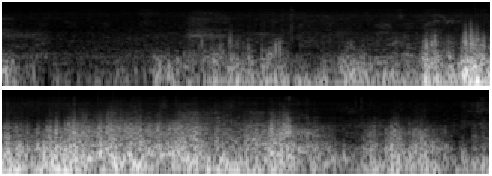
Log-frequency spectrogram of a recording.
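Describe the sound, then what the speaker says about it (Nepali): Strong gusting wind buffets the microphone on a hilltop trail near Chaitya Gumba, with a low roaring rumble that builds from about the one-second mark and stays loud and continuous to the end. "यस्तो खतरनाक हावा चल्यो अहिले"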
